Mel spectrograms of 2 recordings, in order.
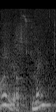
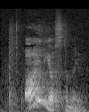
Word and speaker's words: ileostomy: What's the difference between a colostomy and an ileostomy? Ileostomy? I thought it was an ileostomy. Ileostomy. Oh, I've been pronouncing it wrong all this time.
